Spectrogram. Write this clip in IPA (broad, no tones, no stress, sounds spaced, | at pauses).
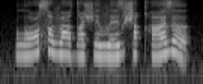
l ɔ sˤ ɘ v ɛ dˤ ɛ ʃ ɛ v ɛ z ʃ e qʰ a z ɐ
